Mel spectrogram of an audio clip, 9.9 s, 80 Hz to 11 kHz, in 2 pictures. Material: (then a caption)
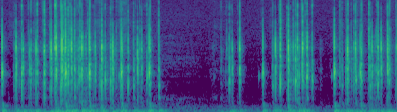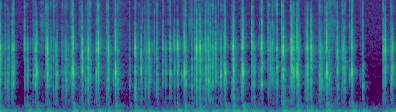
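Plastic. Both hands type continuously with fingertips on a NuPhy Air75 V2, a compact 75% mechanical keyboard with Cowberry linear switches, a white case and green-and-white plastic keycaps, resting on a wooden desk. Rapid, crisp, short clacks with a bright tone centered around 2.5 kHz and very little low end run in quick bursts. A brief pause falls near two to three seconds, with shorter gaps around four seconds and near the end.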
